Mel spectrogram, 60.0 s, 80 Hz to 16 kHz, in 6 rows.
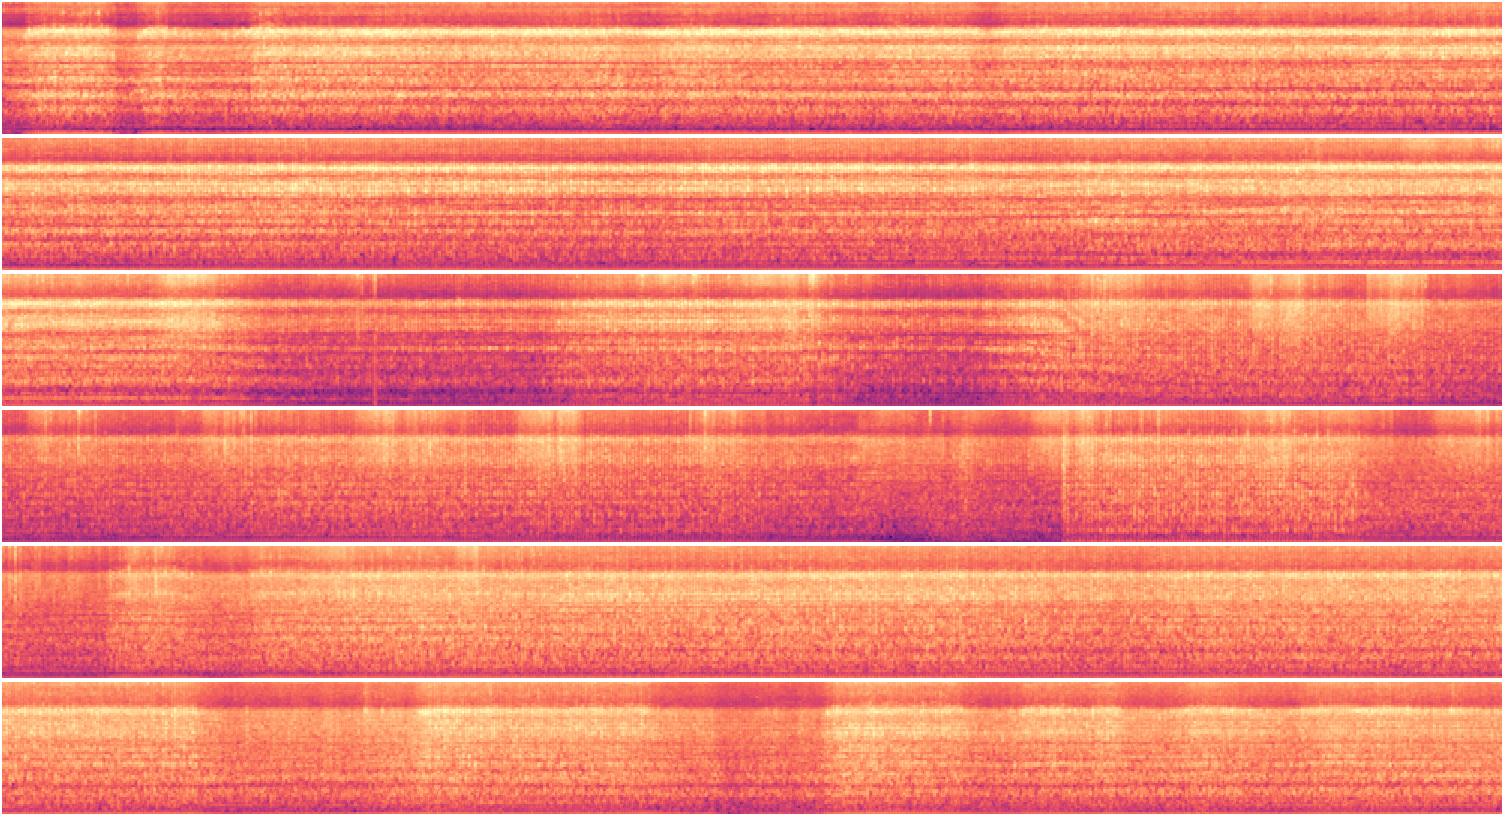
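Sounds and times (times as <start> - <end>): tractor diesel engine labouring: 0.0 - 60.0.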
